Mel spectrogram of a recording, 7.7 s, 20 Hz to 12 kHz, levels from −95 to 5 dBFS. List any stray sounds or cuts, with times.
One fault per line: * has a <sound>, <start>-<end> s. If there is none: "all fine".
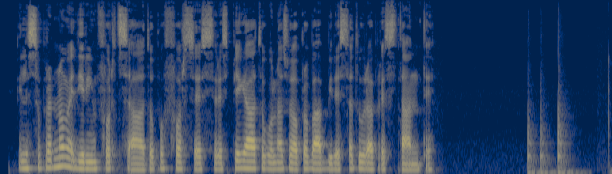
* has a thud, 6.6-7.4 s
